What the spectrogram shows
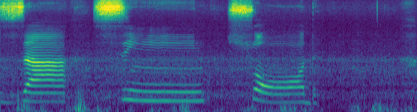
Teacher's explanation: جب بھی ہم اس کو ادا کرتے ہیں تو ہمیں سیٹی کی آواز آتی ہے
